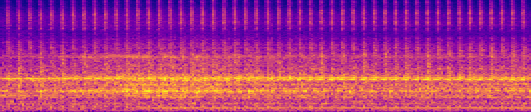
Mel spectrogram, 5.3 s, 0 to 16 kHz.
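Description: Electric starter cranking the Murray riding mower's 18 hp Briggs & Stratton twin-cylinder engine with its spark plugs out, spinning fast and evenly with a rapid regular ticking and a steady whine, stopping at the end. The engine is being turned over to blow water out of its hydrolocked cylinders.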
